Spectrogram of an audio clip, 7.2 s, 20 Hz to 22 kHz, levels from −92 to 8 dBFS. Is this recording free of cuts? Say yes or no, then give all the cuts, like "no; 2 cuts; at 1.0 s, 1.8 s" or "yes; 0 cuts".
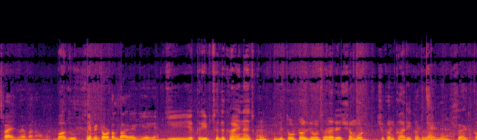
no; 1 cut; at 1.2 s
